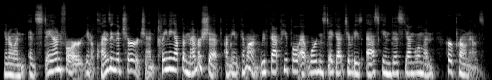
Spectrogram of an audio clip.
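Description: Hoarse woman hosting a podcast. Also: mid-range voice, a bit bright. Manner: conversational, rereads and repeats quoted passages for emphasis. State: hoarse, raw voice. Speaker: podcast host. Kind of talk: casual religious podcast talk.

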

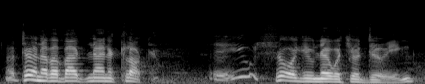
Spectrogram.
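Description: An actor playing a cautious, genial English gentleman in a radio drama, polite and a little hesitant. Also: fairly high pitch, sing-song, normal speed, creaky, phone-quality sound, exaggerated voice. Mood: curious, wary.

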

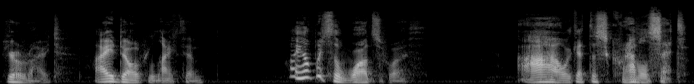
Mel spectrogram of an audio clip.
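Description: An actor playing a patient, nostalgic older husband in a radio play, gentle and reflective. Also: male voice, on the low side, huge pitch swings, slow pace, creaky, breathy edge, heavily acted. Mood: amiable, nostalgic. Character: patient, nostalgic elderly husband, soothing and wistful.

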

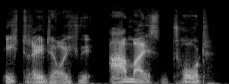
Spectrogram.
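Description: A man as a gruff, grumpy huge giant. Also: low-pitched, fairly even intonation, a little slow, sharp tone, no echo, clean studio sound, full character voice. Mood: annoyed, threatening. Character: huge, grumpy, sleepy male forest giant, easily fooled. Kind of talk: fairy tale character voice.

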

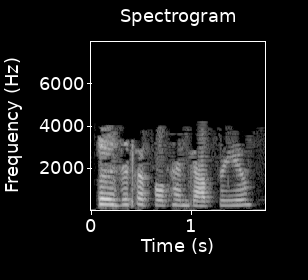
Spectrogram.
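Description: A woman hosting a casual interview podcast, teasing and laughing often. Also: fairly high pitch. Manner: giggly, teasing. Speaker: podcast host. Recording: tinny phone-line sound.

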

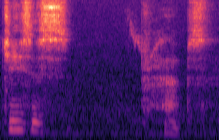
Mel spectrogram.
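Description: A man giving a reflective homily, speaking deliberately with pauses and rhetorical questions. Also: bright, forceful tone, slight background noise. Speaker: preacher giving a scripture reflection.

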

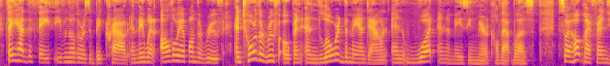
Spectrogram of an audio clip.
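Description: A woman hosting a devotional, reading and commenting in an encouraging, friendly way that speaks directly to listeners. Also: fairly low pitch. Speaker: devotional podcast host. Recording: voice over background music.

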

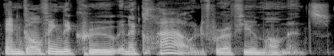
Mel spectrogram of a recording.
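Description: A man narrating a children's audio drama as an expressive, measured storyteller. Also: medium pitch, breathy edge.

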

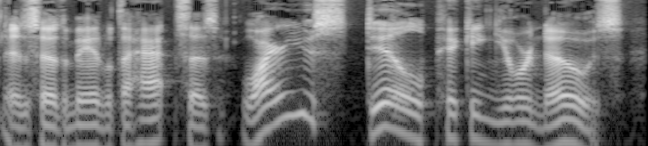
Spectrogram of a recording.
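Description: A man's voice: medium pitch, sing-song, measured pace, a bit bright, no echo. A man co-hosting a casual podcast, stuffy-nosed, with a wry, rambling way of describing things and laughing easily. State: stuffy nose. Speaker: podcast co-host. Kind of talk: casual chat, describing a comic.

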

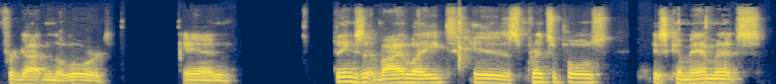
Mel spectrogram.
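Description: A man, a pastor, speaking in a conversation, slow and deliberate, with some hesitations. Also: medium pitch, fairly bright tone, poor audio. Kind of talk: conversational interview.

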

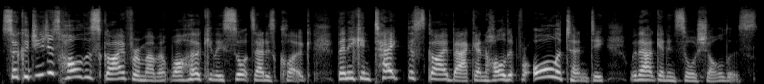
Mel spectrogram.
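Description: A woman voicing a clever, practical young female sidekick who speaks briskly and sensibly, in a storybook reading. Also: medium pitch, very animated, dry recording, studio quality. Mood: wheedling. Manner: brisk, sensible, a little exasperated.

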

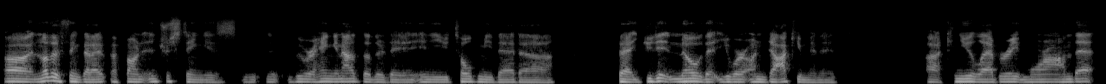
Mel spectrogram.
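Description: A man's voice: mid-range voice, fairly even intonation, fairly quick, a bit bright, no echo. A young man interviewing a friend, asking friendly, rambling questions and saying "dude" and "man". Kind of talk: casual interview.

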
